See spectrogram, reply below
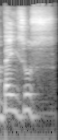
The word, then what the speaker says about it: Baseus: Nie wiem, no firma Bezos, pisze się Baseus, tak to wyprodukowała Mm,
